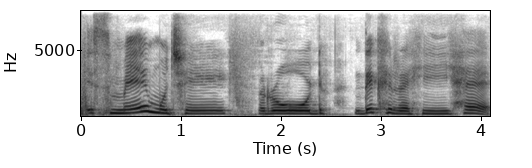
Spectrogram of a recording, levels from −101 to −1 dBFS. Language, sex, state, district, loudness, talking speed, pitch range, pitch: Hindi, female, Madhya Pradesh, Katni, -14 LUFS, 85 wpm, 210-250 Hz, 220 Hz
